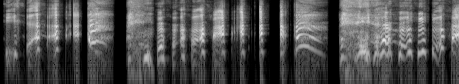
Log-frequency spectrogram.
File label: Bad girl laught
